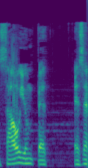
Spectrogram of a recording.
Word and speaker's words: 주윤발: 외래어 표기법에 의한 표준 중국어 발음 표기는 서울음파, 사실 광동어 발음으로는 싸우윤뱃에 가까우나 한국에서 표기할 때는 중화권 인명의 외래어 표기법에 따라 표준 중국어 발음으로 표기한다.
